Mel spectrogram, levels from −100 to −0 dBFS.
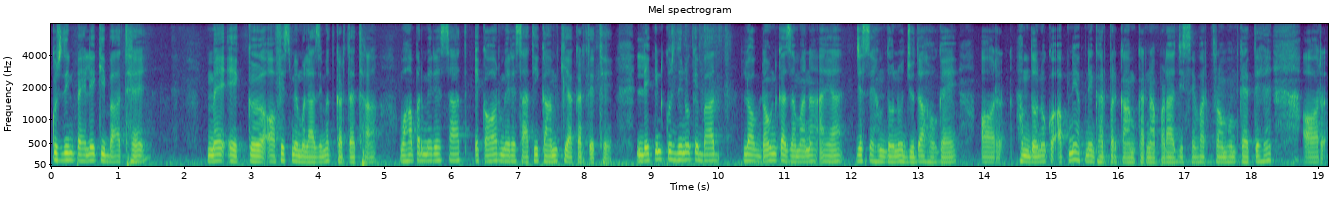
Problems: none marked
